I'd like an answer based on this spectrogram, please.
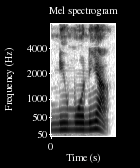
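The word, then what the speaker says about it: pneumonia: को हम कहते हैं निमोनिया। निमोनिया को जब लिखने जाएंगे तो स्पेलिंग शुरू होता है पी से। पी निमोनिया कहते हैं उसको।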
